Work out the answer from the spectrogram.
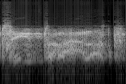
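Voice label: Hungarian bomb success mood low, speech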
